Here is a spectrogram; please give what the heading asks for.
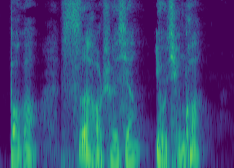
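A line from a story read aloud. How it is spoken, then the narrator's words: Hushed young woman's report. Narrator (Chinese): 一个年轻的女列车员压低着嗓音向局长张国兴报告说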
